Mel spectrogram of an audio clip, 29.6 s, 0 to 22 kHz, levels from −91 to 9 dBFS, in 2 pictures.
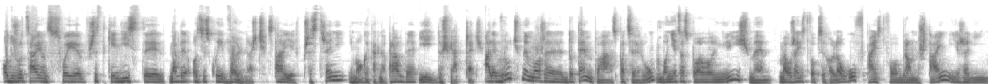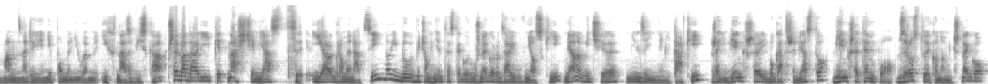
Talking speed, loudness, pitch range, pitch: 130 wpm, -30 LUFS, 100-140 Hz, 115 Hz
